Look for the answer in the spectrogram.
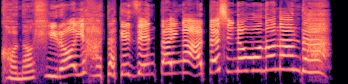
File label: upgrade, ja; cookie run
